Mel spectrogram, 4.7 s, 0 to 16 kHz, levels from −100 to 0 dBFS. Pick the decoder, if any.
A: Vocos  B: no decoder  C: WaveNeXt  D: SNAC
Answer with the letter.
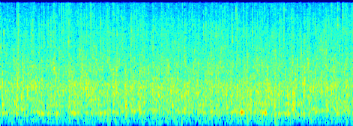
B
